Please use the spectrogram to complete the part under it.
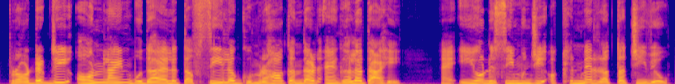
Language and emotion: Sindhi, angry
